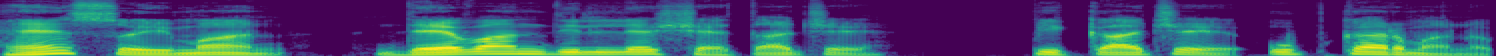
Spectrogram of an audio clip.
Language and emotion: Goan Konkani, neutral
